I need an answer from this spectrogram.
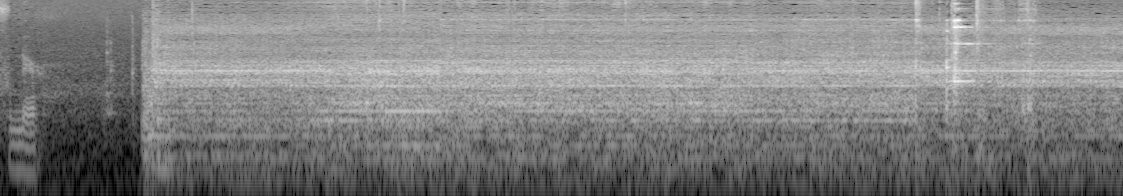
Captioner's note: machine Noise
